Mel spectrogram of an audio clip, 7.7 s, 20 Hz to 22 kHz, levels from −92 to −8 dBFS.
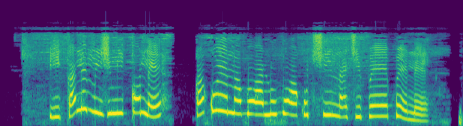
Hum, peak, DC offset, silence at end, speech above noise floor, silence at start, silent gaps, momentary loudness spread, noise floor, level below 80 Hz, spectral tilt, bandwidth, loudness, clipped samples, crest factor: none; 0 dBFS; under 0.1%; 0 s; 22 dB; 0.35 s; none; 17 LU; -32 dBFS; -54 dBFS; -2.5 dB/octave; 9.4 kHz; -10 LUFS; under 0.1%; 10 dB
